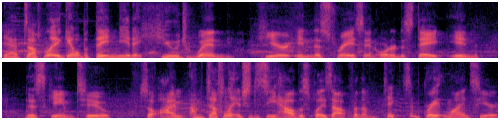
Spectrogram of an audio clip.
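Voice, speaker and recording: The pace is very fast, with ordinary pitch variation. Noticeable background noise can be heard. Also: man, fairly high pitch for a man. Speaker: esports caster. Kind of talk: live commentary. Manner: fast, stumbling over words.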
